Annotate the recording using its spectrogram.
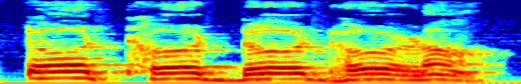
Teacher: मूर्धन्य, जिह्वा के ऊपरी मोड़ से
